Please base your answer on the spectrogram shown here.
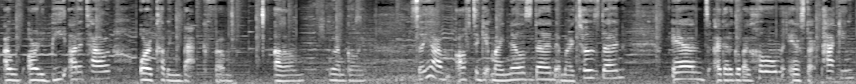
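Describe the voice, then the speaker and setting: A woman's voice: medium pitch, fairly even intonation, a little slow, music in the background. A young woman in her twenties chatting casually to her phone camera for a vlog, sounding slightly nasal. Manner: chatty, addresses viewers as "you guys". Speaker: vlogger. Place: car interior, then bedroom. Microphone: phone camera at arm's length.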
